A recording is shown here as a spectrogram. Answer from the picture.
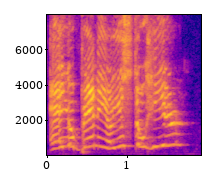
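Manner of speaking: excited call-out. Real, not acted. Calling out to a viewer on live.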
